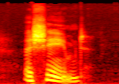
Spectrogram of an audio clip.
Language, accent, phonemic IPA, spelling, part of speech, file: English, US, /əˈʃeɪmd/, ashamed, adjective / verb, En-us-ashamed.ogg
- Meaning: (adjective) Feeling shame or guilt; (verb) simple past and past participle of ashame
